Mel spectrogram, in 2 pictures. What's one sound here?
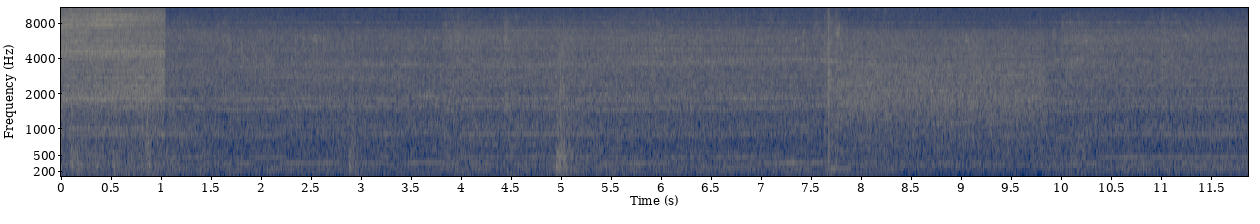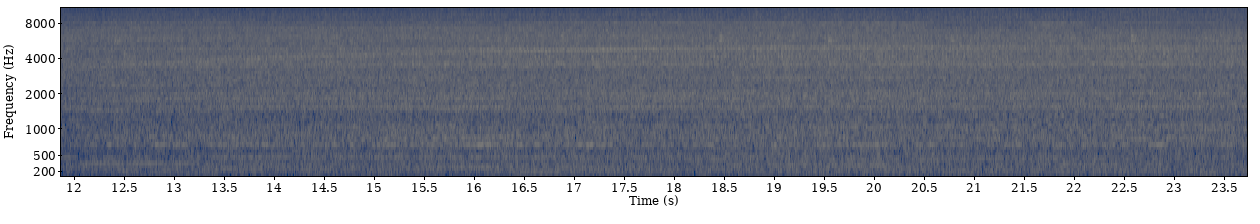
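A crane's diesel engine rumbles steadily.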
